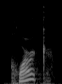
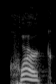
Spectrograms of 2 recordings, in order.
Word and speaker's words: quark: Um quark was clearly intended to rhyme with mark as well as bark.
